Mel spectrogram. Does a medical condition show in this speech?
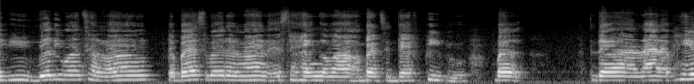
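Yes: cerebral palsy; hard of hearing.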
